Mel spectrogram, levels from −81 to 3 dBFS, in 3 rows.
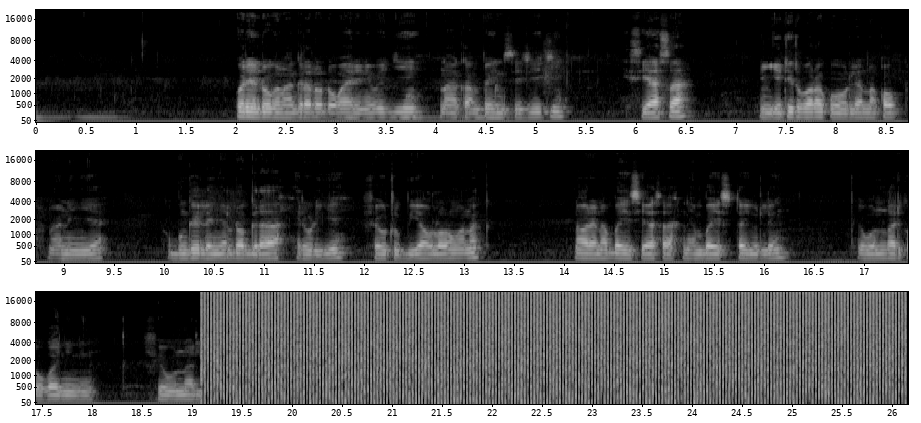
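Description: Speech. From 19.09 s to the end, a compressed stream is played as audio. Undecoded AC-3 data gives loud, chattering static: 9.33 ms bursts, 31.25 per second.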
